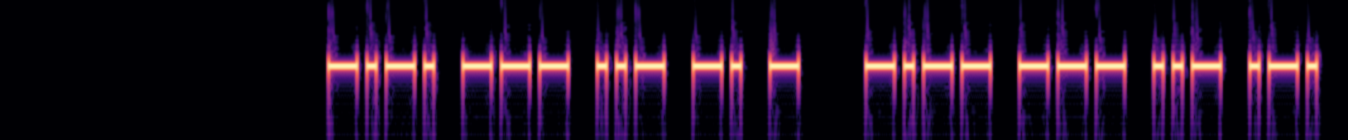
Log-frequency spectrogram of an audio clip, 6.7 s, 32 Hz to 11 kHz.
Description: Morse code, heard as a keyed tone, about 25 wpm, 700 Hz. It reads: COUNT YOUR
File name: Easy Sentences with Hints - 25wpm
